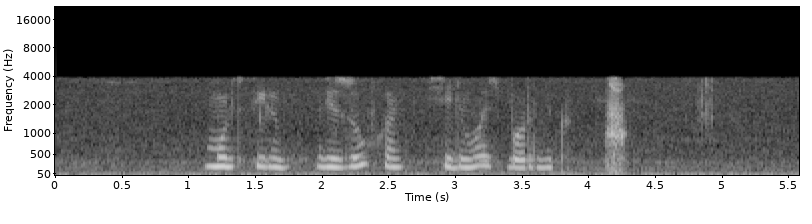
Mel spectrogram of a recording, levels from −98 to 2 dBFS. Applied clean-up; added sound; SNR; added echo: none; Fire; 10 dB; none.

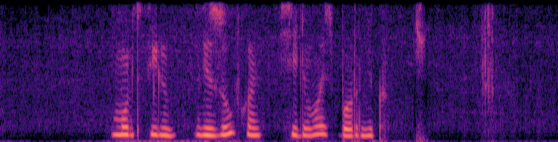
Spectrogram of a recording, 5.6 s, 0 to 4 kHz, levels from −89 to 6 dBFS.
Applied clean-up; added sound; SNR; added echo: neural separator model SepFormer WHAM!.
